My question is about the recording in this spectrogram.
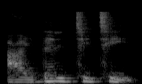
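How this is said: The t sounds are crisp and clear. This is the British way. "British they say identity. You need to say T T"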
